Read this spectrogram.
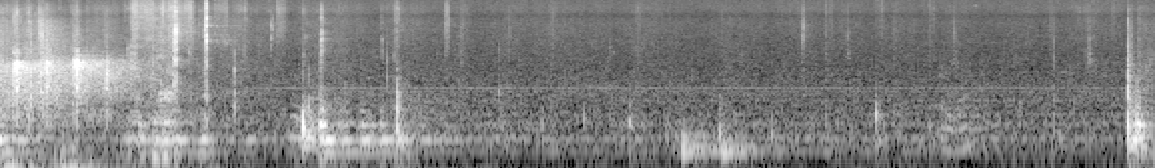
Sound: applause

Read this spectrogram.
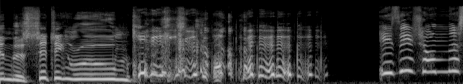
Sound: laughter

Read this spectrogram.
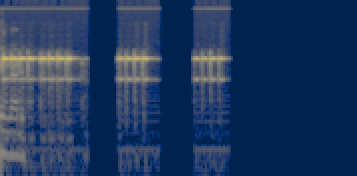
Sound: phone rings

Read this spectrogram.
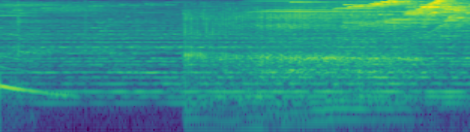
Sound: snoring

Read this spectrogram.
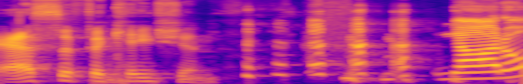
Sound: laughs

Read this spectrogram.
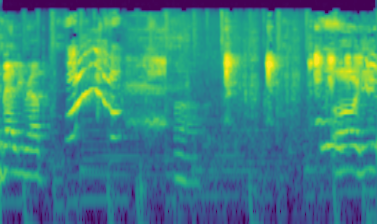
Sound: giggling; balloon sounds

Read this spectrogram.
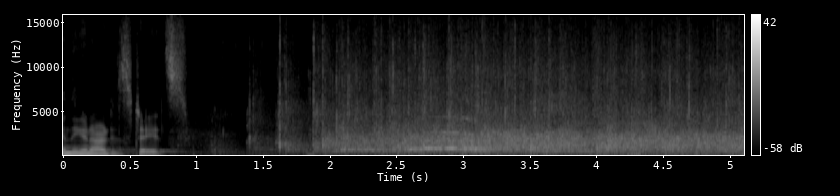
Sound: audience applauding

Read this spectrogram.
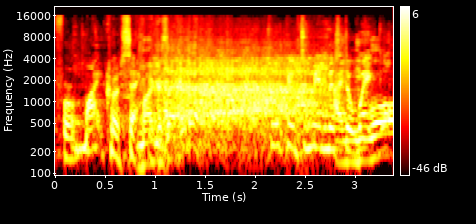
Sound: crowd laughs

